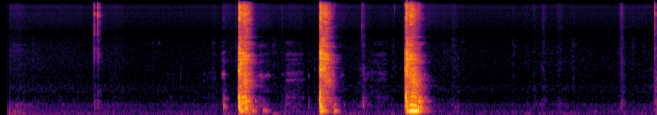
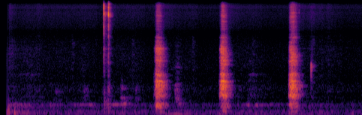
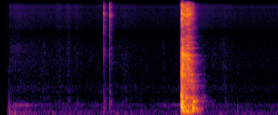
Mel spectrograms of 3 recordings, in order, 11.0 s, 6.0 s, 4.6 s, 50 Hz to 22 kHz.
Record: {"three_cough_length": "11.0 s", "three_cough_amplitude": 32768, "three_cough_signal_mean_std_ratio": 0.19, "exhalation_length": "6.0 s", "exhalation_amplitude": 22269, "exhalation_signal_mean_std_ratio": 0.21, "cough_length": "4.6 s", "cough_amplitude": 32768, "cough_signal_mean_std_ratio": 0.17, "survey_phase": "beta (2021-08-13 to 2022-03-07)", "age": "65+", "gender": "Female", "wearing_mask": "No", "symptom_none": true, "smoker_status": "Never smoked", "respiratory_condition_asthma": false, "respiratory_condition_other": false, "recruitment_source": "REACT", "submission_delay": "2 days", "covid_test_result": "Negative", "covid_test_method": "RT-qPCR"}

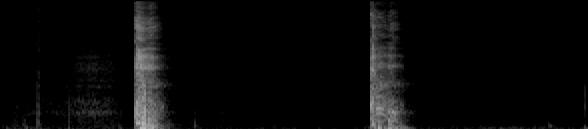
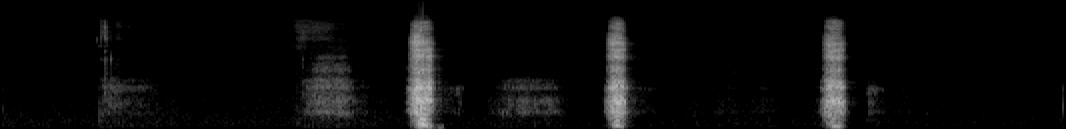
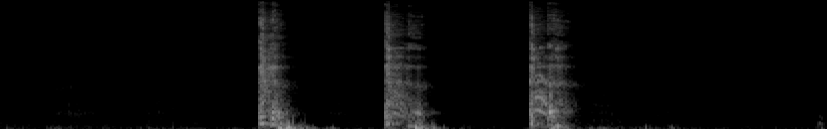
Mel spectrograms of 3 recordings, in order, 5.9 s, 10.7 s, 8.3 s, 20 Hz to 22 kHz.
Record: {"cough_length": "5.9 s", "cough_amplitude": 15231, "cough_signal_mean_std_ratio": 0.19, "exhalation_length": "10.7 s", "exhalation_amplitude": 30009, "exhalation_signal_mean_std_ratio": 0.18, "three_cough_length": "8.3 s", "three_cough_amplitude": 3893, "three_cough_signal_mean_std_ratio": 0.3, "survey_phase": "alpha (2021-03-01 to 2021-08-12)", "age": "45-64", "gender": "Male", "wearing_mask": "No", "symptom_none": true, "smoker_status": "Ex-smoker", "respiratory_condition_asthma": false, "respiratory_condition_other": false, "recruitment_source": "REACT", "submission_delay": "2 days", "covid_test_result": "Negative", "covid_test_method": "RT-qPCR"}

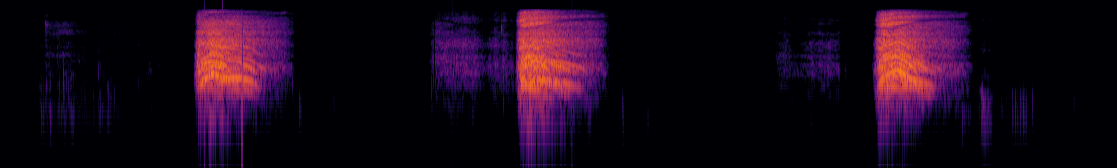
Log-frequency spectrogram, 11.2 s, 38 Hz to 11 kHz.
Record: {"exhalation_length": "11.2 s", "exhalation_amplitude": 31627, "exhalation_signal_mean_std_ratio": 0.32, "survey_phase": "beta (2021-08-13 to 2022-03-07)", "age": "45-64", "gender": "Male", "wearing_mask": "No", "symptom_shortness_of_breath": true, "symptom_fatigue": true, "symptom_headache": true, "symptom_other": true, "smoker_status": "Never smoked", "respiratory_condition_asthma": false, "respiratory_condition_other": false, "recruitment_source": "Test and Trace", "submission_delay": "2 days", "covid_test_result": "Positive", "covid_test_method": "RT-qPCR", "covid_ct_value": 31.6, "covid_ct_gene": "N gene", "covid_ct_mean": 31.7, "covid_viral_load": "39 copies/ml", "covid_viral_load_category": "Minimal viral load (< 10K copies/ml)"}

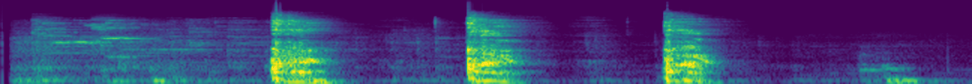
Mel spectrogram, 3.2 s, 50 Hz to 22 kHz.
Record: {"three_cough_length": "3.2 s", "three_cough_amplitude": 32767, "three_cough_signal_mean_std_ratio": 0.37, "survey_phase": "beta (2021-08-13 to 2022-03-07)", "age": "18-44", "gender": "Male", "wearing_mask": "No", "symptom_none": true, "smoker_status": "Never smoked", "respiratory_condition_asthma": true, "respiratory_condition_other": false, "recruitment_source": "REACT", "submission_delay": "4 days", "covid_test_result": "Negative", "covid_test_method": "RT-qPCR", "influenza_a_test_result": "Negative", "influenza_b_test_result": "Negative"}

